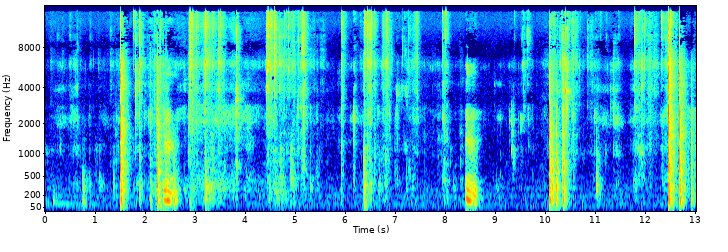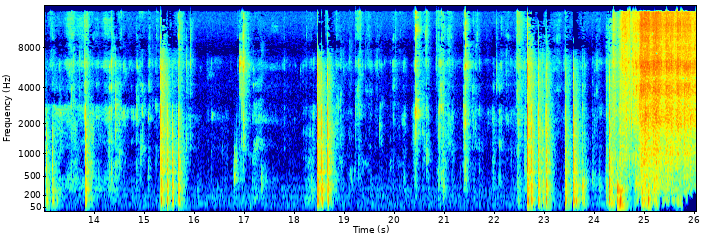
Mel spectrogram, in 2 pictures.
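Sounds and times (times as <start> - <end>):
man chewing: 0.0 - 12.4, 13.2 - 24.2
paper wrapper crinkling: 24.3 - 26.0.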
